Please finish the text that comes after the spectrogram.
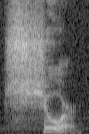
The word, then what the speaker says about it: sure: is that there are some words in English that are written with the letter s but are pronounced with the sh sound words like sugar and sure and to make things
